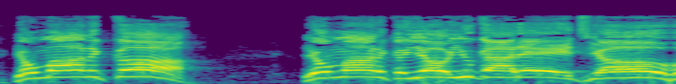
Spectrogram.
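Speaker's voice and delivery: put-on yell, called out slow and high. Retelling how a stranger on the subway called out: imitating a guy yelling across tracks. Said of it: "this guy yells across the tracks".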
